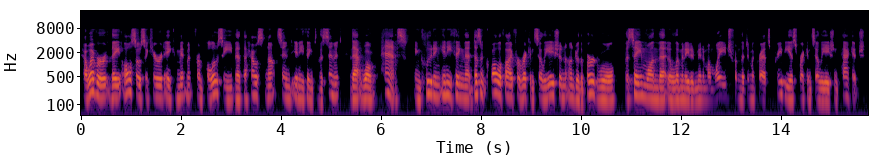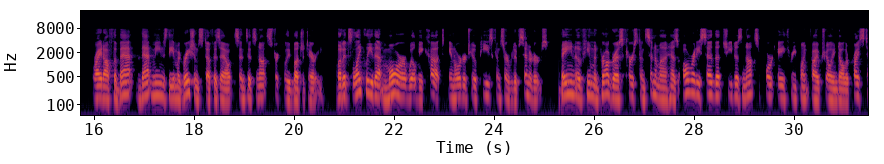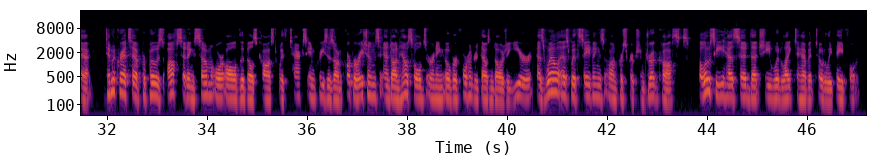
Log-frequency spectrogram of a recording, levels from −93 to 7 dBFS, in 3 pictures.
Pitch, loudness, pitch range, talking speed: 150 Hz, -35 LUFS, 135-170 Hz, 185 wpm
